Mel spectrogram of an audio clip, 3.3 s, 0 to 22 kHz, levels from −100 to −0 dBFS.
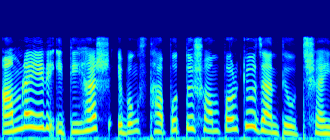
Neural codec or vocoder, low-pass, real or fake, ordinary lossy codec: none; 7.2 kHz; real; none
